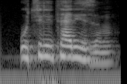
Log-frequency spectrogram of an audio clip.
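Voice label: "utilitarizm", Azerbaijani; Orfoqrafiya Lüğəti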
